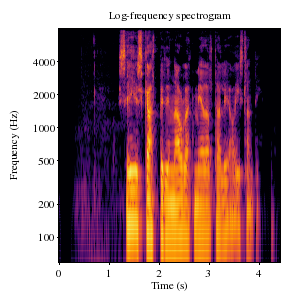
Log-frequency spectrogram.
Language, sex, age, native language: Icelandic, male, 60-69, Icelandic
